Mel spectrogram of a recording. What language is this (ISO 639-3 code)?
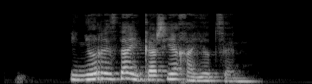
eus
